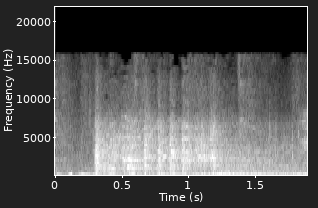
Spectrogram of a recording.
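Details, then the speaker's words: 2016 Infiniti QX50 AWD with VQ37 V6 gasoline engine, about 49,000 km, heard starting from inside the cabin: quick crank, clean catch, then a quiet, smooth, even idle with no knocks; normal engine start. "자 이렇게 제가 ng 시동을 한번 걸어 봤는데요 ng 시도도 정말 잘 걸리고 내사랑 이구여 휘발유 엔진의 키로수가 정말 짧은 만큼 차량 실내 송도 정말 조용하고 점수가 3랑 입니다"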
